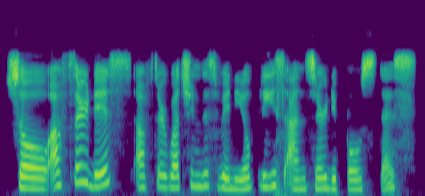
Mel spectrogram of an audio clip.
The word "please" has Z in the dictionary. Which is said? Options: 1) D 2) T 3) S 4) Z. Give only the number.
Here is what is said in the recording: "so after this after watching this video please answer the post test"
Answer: 3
